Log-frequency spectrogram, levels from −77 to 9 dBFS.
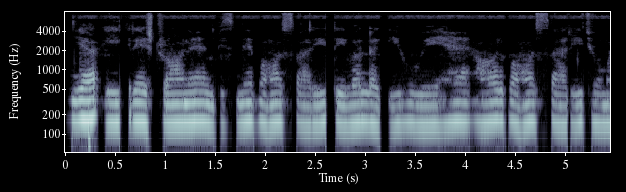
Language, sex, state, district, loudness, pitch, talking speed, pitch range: Hindi, female, Chhattisgarh, Raipur, -21 LUFS, 145 Hz, 165 wpm, 140-150 Hz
